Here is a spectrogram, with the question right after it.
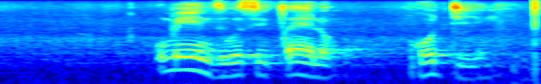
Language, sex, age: Zulu, male, 21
